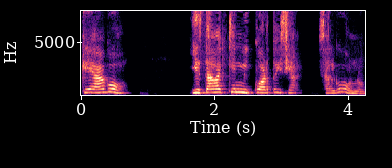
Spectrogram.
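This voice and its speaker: Speaking at a fairly slow pace, a woman with a high voice sounds animated, with lively intonation. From Switzerland. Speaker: holistic therapist. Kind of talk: interview.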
